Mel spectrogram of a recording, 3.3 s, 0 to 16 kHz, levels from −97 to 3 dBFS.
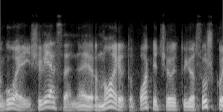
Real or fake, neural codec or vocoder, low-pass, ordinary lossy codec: fake; codec, 16 kHz, 2 kbps, FreqCodec, larger model; 7.2 kHz; Opus, 32 kbps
